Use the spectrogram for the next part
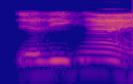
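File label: "jeringai", Malay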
